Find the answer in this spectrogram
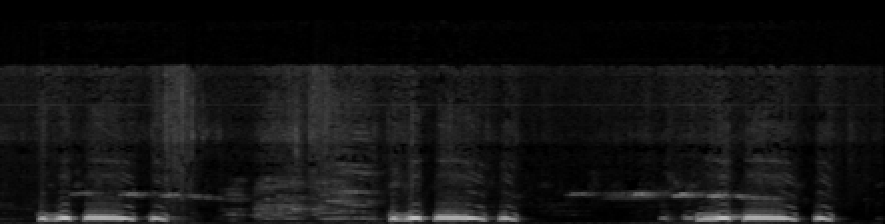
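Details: Spotted dove lure recording used for hunting, double-kuk style: three evenly spaced husky coo phrases about three seconds apart, each with a short lead note, long coo and clipped ending, with faint higher chirps between.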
